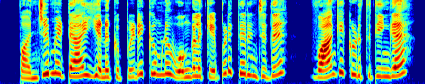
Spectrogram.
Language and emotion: Tamil, happy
